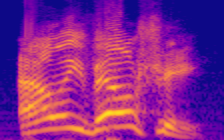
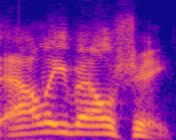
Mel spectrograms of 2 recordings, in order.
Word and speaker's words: Ali Velshi: will attest to this i go ali velshi it's ali velshi and i say it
